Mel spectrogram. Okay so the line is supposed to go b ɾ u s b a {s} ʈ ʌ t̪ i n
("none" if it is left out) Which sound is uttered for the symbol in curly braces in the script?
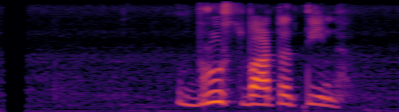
none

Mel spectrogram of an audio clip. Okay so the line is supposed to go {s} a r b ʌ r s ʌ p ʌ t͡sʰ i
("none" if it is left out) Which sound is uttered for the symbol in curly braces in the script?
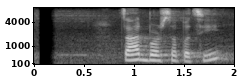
t͡s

